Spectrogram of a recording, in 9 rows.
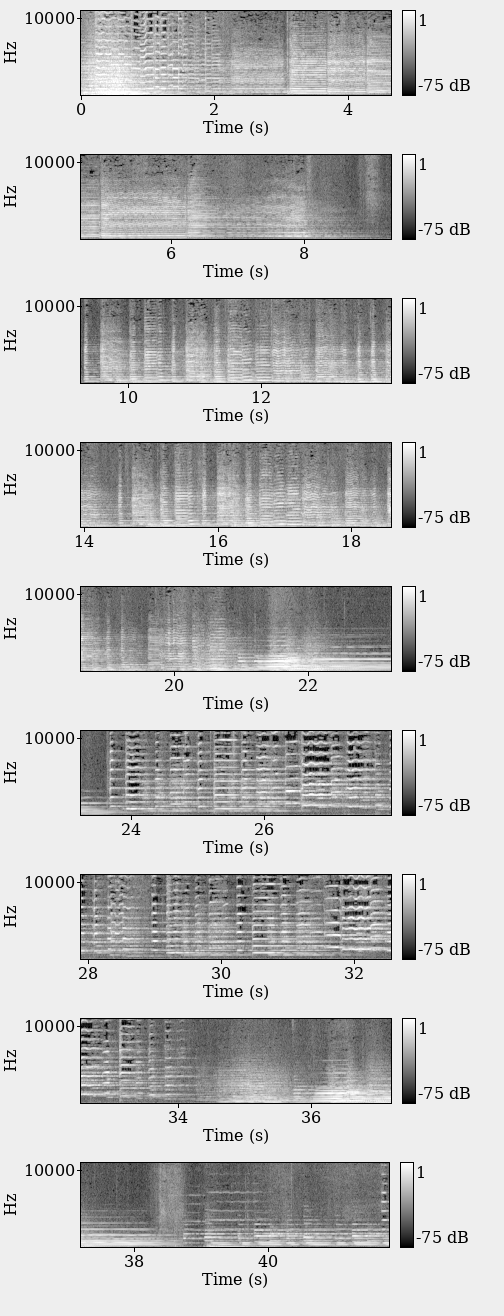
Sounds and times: Violin, fiddle: 0.0s - 41.8s.

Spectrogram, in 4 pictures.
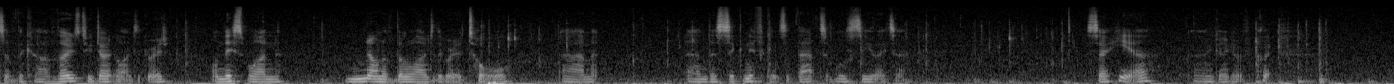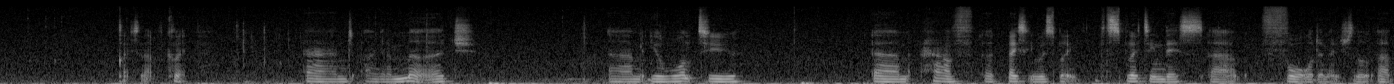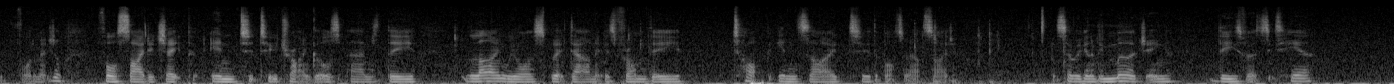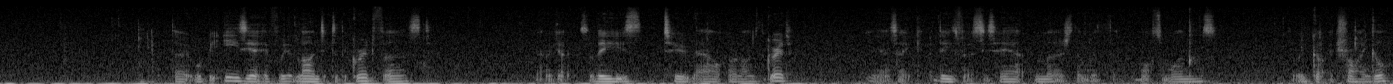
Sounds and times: Speech: 0.0s - 6.0s, 6.8s - 9.2s, 10.8s - 12.9s, 15.1s - 15.9s, 17.0s - 18.7s, 20.0s - 21.4s, 22.6s - 37.5s, 38.3s - 41.1s, 43.5s - 46.2s, 47.2s - 49.8s, 50.5s - 54.0s, 54.7s - 55.7s.

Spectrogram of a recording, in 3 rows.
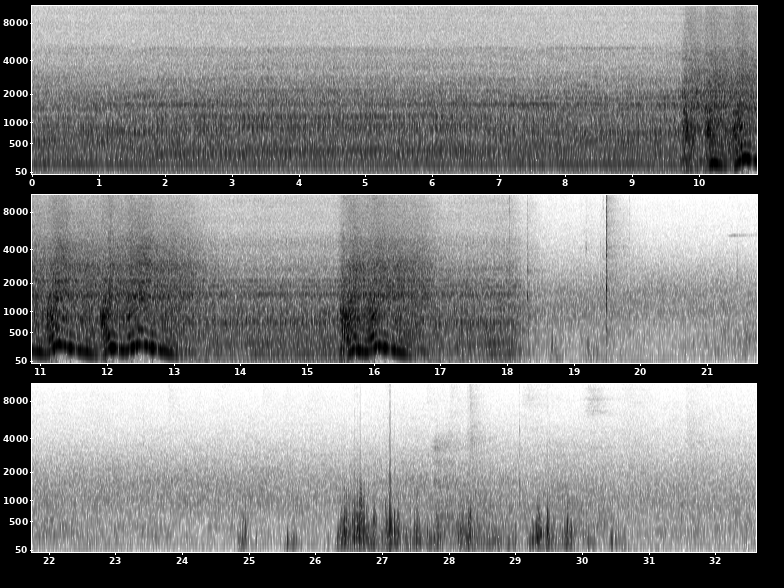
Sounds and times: Motorcycle: 0.0s - 19.9s
Inside, large room or hall: 17.6s - 32.6s.

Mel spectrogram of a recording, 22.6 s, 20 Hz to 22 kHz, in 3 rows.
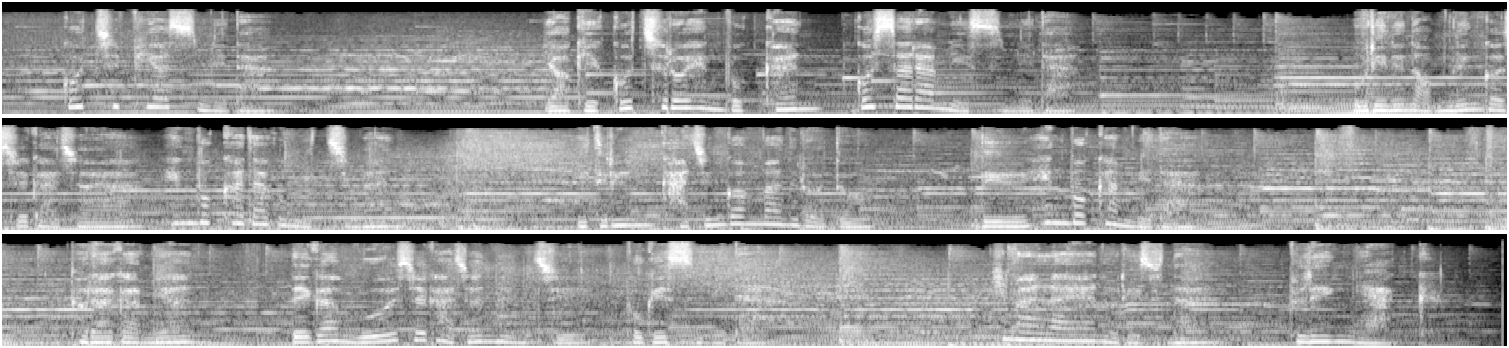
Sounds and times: Music: 0.0s - 22.5s
Speech: 0.3s - 1.4s, 2.7s - 5.5s, 6.8s - 9.6s, 10.4s - 13.6s, 15.4s - 19.0s, 20.0s - 22.3s.

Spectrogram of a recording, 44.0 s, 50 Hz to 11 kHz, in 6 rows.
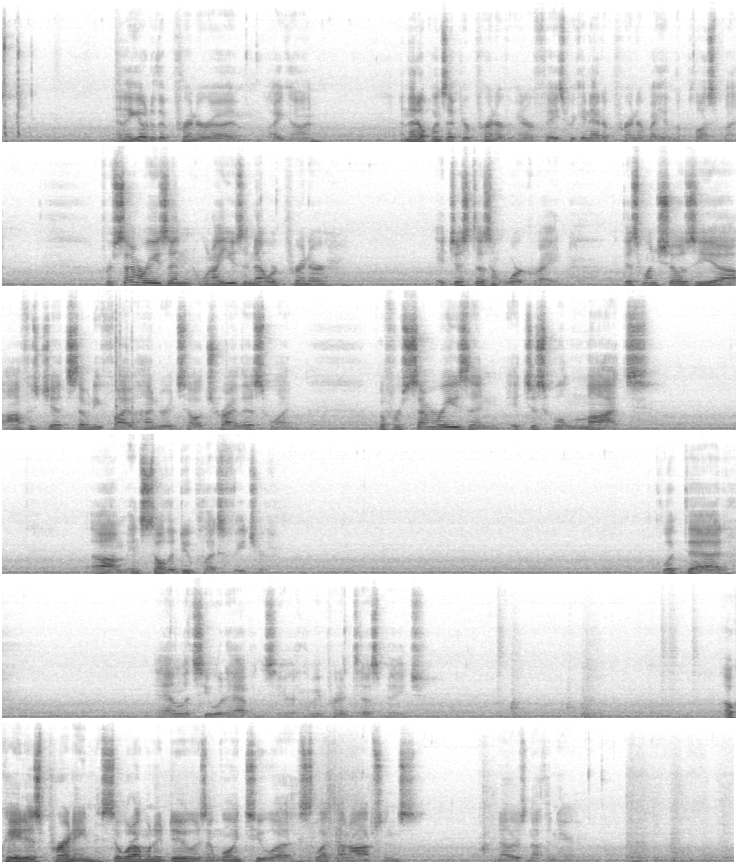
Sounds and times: Speech: 1.1s - 3.2s, 4.0s - 7.5s, 8.4s - 10.8s, 11.7s - 13.0s, 13.6s - 17.6s, 18.4s - 21.3s, 22.9s - 24.8s, 28.6s - 29.4s, 30.9s - 33.7s, 36.6s - 41.0s, 41.6s - 42.6s.

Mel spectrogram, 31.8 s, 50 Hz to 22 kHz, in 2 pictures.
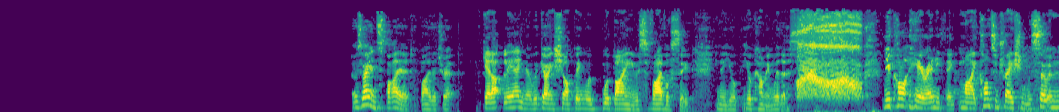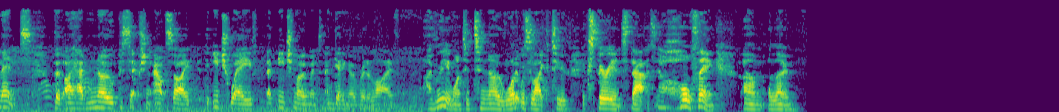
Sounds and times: Speech: 5.3s - 12.1s, 13.2s - 27.9s.

